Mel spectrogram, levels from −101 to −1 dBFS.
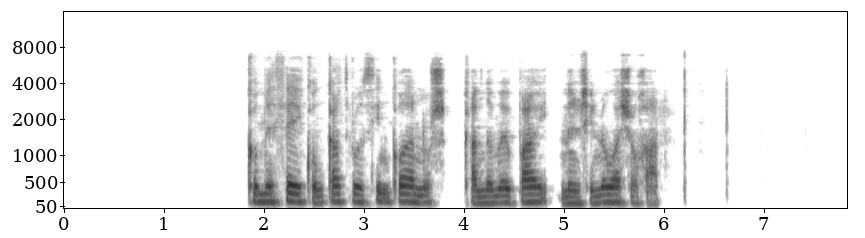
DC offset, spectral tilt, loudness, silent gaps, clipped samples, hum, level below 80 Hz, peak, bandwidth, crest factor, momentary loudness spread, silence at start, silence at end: under 0.1%; -7 dB/octave; -32 LUFS; none; under 0.1%; none; -78 dBFS; -14 dBFS; 7.4 kHz; 22 dB; 8 LU; 1.85 s; 1.9 s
